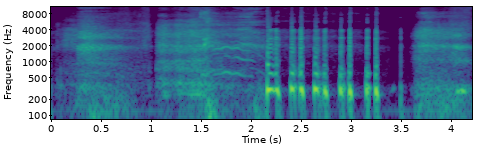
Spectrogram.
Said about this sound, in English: you want to know what's triggering me? Hmm. You breathing into that microphone. I'm so sorry.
